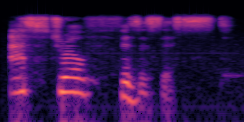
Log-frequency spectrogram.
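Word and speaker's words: astrophysicist: left okay very good that word is tricky Astro physicist asop physicist mhm don't forget the S the S sounds like a z fiz s that's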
